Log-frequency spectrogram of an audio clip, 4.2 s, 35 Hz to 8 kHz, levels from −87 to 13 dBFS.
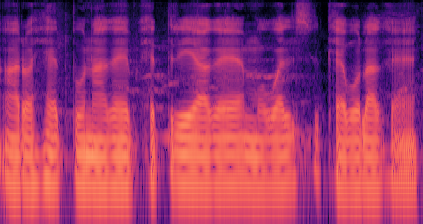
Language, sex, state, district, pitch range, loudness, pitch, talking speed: Chakma, male, Tripura, Dhalai, 90-95 Hz, -17 LUFS, 95 Hz, 115 wpm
